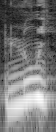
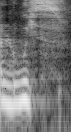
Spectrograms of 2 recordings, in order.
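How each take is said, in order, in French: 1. Une lettre du nom est muette. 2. Chaque lettre du nom est prononcée. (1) "on dit Louis" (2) "on ne dit pas Louis"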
